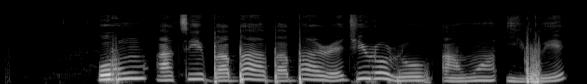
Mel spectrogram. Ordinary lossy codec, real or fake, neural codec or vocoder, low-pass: none; fake; vocoder, 22.05 kHz, 80 mel bands, Vocos; none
